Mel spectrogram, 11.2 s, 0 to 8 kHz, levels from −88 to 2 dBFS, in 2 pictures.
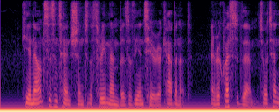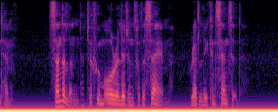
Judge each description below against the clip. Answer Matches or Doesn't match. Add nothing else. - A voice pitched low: Matches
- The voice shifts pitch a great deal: Doesn't match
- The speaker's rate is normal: Matches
